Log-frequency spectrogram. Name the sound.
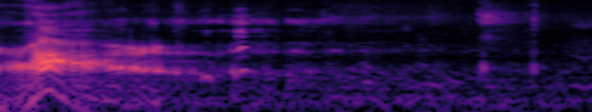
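voice imitating a growl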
